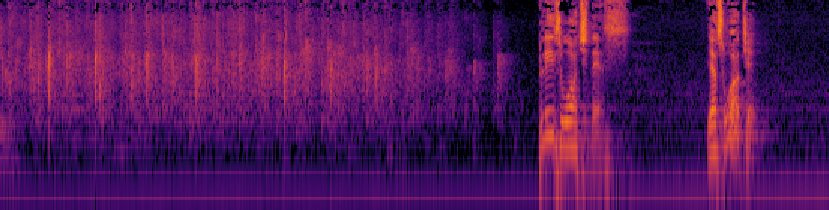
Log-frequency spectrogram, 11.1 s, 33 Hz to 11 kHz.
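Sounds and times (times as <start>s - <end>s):
audience clapping in a steady rhythmic beat: 0.0s - 7.1s
speech: 7.2s - 8.3s, 9.4s - 10.2s.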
